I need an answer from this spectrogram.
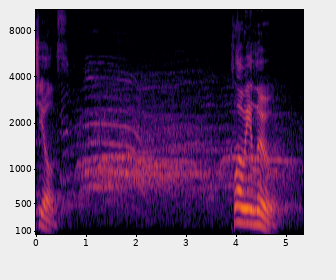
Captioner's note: attendees cheering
